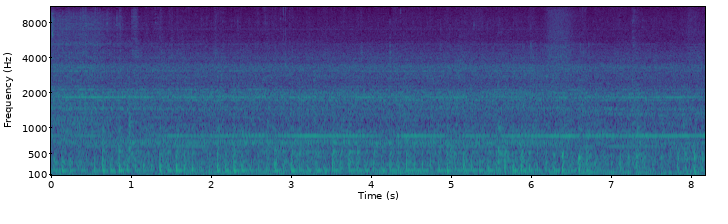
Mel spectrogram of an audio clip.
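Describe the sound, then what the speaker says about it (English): A cold press oil extraction machine crushes seeds with a continuous heavy mechanical drone and rhythmic grinding, loud and close, steady for the whole stretch with no talking. "So immediately the oil will be extracted from the machine and get collected in the vessel."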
